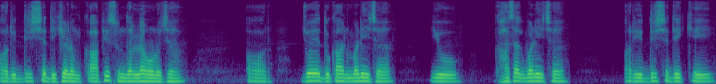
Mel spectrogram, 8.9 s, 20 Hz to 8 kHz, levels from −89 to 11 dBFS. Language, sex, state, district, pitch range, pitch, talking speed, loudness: Garhwali, male, Uttarakhand, Tehri Garhwal, 120-130 Hz, 125 Hz, 160 wpm, -18 LUFS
